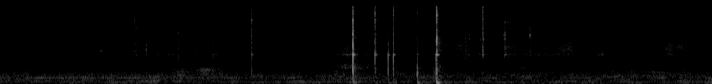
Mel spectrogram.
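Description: LEGO Technic plastic pieces clicking as they are pressed and snapped together by hand: a quick run of about half a dozen sharp clicks around three and a half to four and a half seconds in, with a few lighter clicks before and after.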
